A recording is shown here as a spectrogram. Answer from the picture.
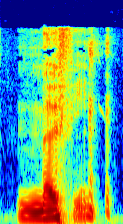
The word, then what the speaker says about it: Mophie: That's Mophie, pronounced Mophie battery charger, but.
